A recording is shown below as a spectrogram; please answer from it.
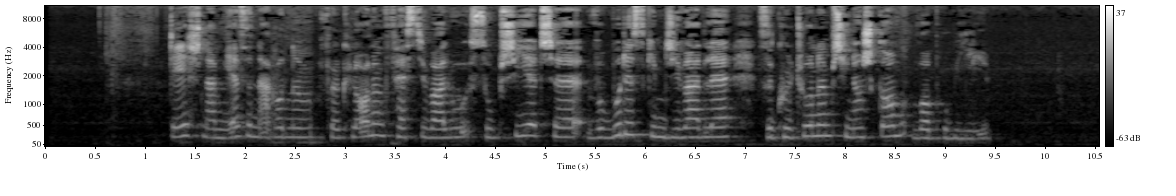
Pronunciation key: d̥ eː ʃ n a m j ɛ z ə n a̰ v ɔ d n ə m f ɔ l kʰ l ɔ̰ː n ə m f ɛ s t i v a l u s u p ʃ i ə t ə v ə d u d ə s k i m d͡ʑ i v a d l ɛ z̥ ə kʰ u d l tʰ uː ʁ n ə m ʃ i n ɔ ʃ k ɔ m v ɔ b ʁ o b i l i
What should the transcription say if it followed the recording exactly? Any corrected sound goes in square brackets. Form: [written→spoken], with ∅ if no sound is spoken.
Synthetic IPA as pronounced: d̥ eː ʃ n a m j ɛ z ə n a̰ [v→ʁ] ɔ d n ə m f ɔ l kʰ l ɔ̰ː n ə m f ɛ s t i v a l u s u p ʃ i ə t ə v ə [d→b] u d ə s k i m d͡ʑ i v a d l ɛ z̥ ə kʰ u [d→∅] l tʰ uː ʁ n ə m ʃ i n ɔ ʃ k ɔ m v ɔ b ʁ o b i l i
